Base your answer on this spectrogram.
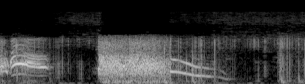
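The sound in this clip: In a radio drama, a single loud gunshot blasts out between stretches of speech, a sudden broad burst that lingers briefly before the voices resume.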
